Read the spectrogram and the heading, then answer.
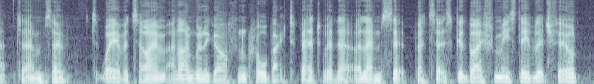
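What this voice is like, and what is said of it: Worn-out, failing voice. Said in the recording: “My voice is gradually giving up. You can probably tell on the podcast.”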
